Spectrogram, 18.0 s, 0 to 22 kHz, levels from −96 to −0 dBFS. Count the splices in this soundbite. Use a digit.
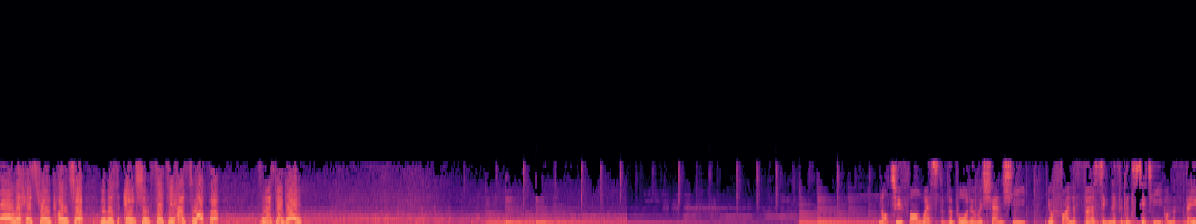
1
